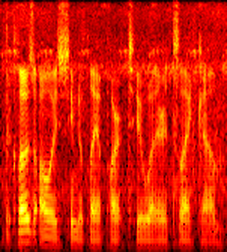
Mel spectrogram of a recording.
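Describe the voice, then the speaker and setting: Male co-host, deep voice, slangy casual talk, noticeable noise behind him. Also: a little fast. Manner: slangy, laid-back phrasing with "dude" and "like". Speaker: podcast co-host. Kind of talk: casual chat. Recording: clear background noise behind the voice.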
